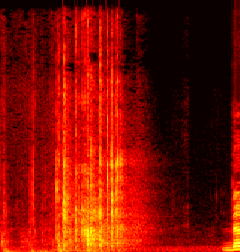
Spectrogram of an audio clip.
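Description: Handling noise: about half a second of rapid clicking and rattling as a compact pistol is lifted out of its cardboard box, with the steel magazines held in the same hand.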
